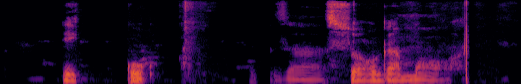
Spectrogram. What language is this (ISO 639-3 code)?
fan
